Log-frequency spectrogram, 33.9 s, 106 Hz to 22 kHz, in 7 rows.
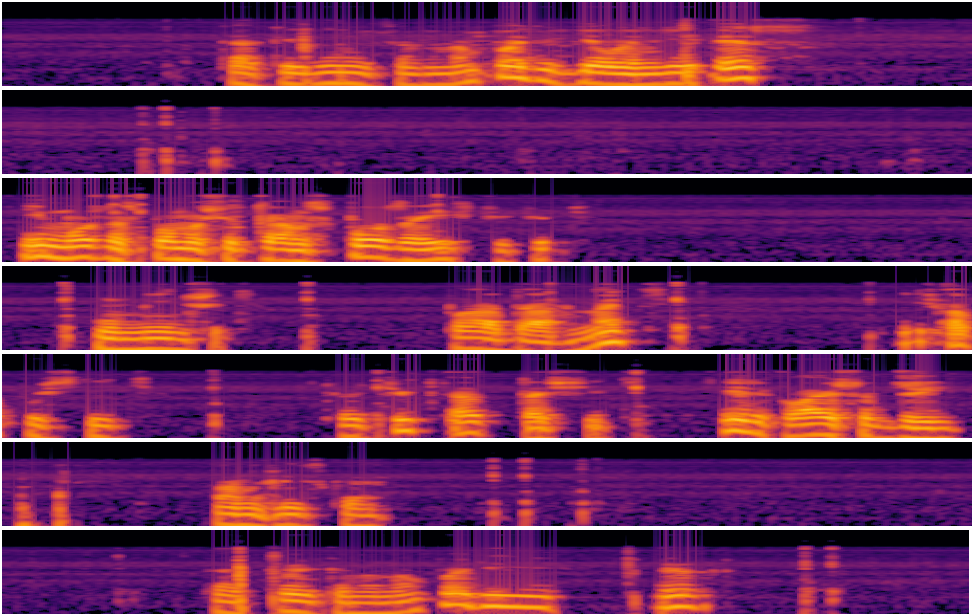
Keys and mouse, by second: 1.5 KP_1, 3.3 s, 5.6 click, 6.1-7.6 middle drag, 10.3 click, 12.0-15.1 drag, 16.0-18.0 drag, 18.7-20.3 drag, 21.4-22.7 drag, 24.2 g, 26.6 click, 27.2-29.7 middle drag, 30.4 KP_1, 32.2 r.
